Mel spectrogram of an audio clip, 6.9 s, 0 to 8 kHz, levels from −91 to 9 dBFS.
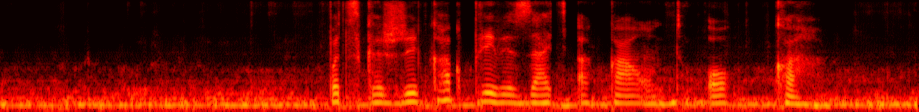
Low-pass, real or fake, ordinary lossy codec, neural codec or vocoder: none; fake; none; codec, 16 kHz, 4 kbps, X-Codec, HuBERT features, trained on LibriSpeech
